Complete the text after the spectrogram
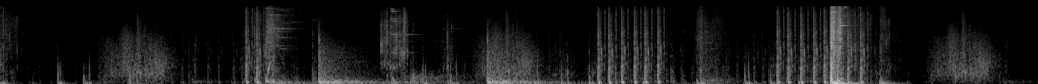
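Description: A toy blaster fires rapid bursts of shots.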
